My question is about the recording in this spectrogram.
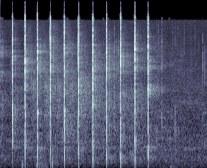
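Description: One person clapping close to a table microphone, about a dozen claps at an even four a second, stopping about three seconds in.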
